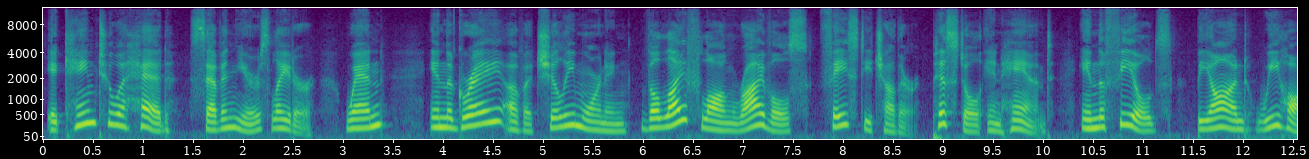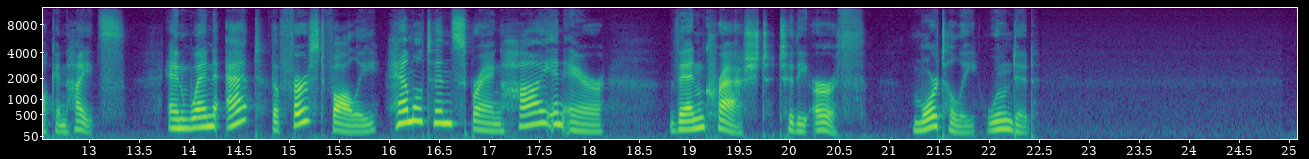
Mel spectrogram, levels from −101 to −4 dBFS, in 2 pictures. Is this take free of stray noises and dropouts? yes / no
yes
